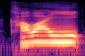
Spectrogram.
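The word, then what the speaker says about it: かわいい: 다음에 가와이. 자, 이 하지 않고요. 가와이를 길게 발음합니다. 가와이 이렇게요.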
